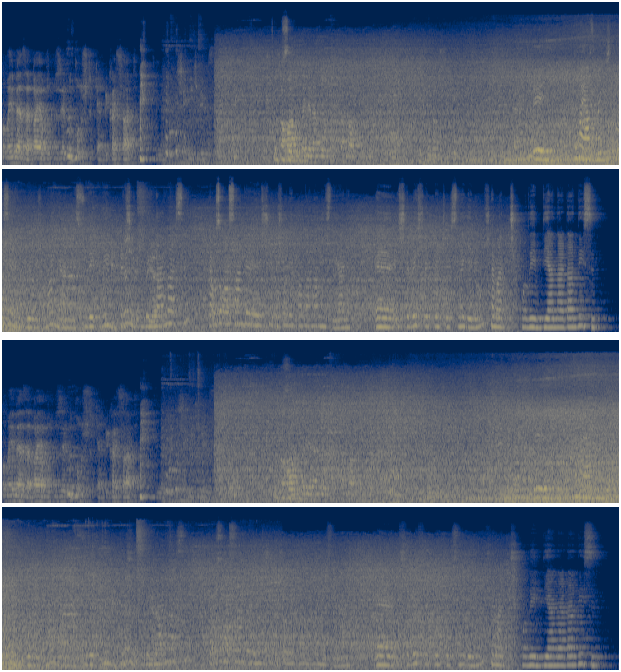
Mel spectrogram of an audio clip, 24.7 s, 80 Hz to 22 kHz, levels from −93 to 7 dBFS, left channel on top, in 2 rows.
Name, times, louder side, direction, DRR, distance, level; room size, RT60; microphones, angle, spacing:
voice 1, 0.0-2.6 3.1-4.7 5.3-8.0 8.3-9.2 10.2-10.7 14.6-15.6, left 3 dB, 80° left, 1 dB, 0.8 m, -37 dB
voice 2, 1.3-1.6 2.8-2.9 3.3-3.4 4.6-6.1 10.6-11.0 11.3-16.1 16.5-19.3 19.8-24.2, left 4 dB, 35° left, 7 dB, 0.3 m, -34 dB
sound 1, 3.2-17.9, right 1 dB, 75° right, 0.7 m, -35 dB
Ocean / Boat Water vehicle, 4.2-22.6, right 1 dB, 30° right, 0.7 m, -36 dB
5.1 x 3.9 x 2.5 m, 1.0 s
head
